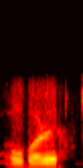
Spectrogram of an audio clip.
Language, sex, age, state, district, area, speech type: Manipuri, male, 18-30, Manipur, Churachandpur, rural, conversation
